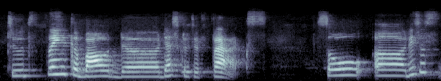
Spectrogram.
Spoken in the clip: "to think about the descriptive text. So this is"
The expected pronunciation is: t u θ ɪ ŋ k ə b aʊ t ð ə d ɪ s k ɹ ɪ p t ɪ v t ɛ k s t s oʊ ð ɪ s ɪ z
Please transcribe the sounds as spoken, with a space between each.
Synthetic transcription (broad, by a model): t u θ ɪ ŋ k ə b aʊ t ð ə d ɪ s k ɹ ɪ t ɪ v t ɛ k s t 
